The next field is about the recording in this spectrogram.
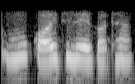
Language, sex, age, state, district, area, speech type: Odia, female, 18-30, Odisha, Kendrapara, urban, conversation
